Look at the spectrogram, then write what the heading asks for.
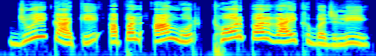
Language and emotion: Maithili, neutral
